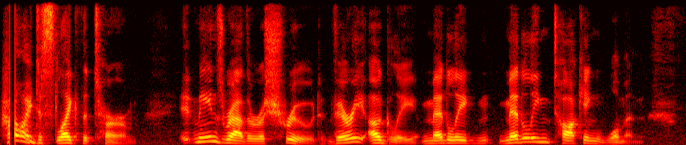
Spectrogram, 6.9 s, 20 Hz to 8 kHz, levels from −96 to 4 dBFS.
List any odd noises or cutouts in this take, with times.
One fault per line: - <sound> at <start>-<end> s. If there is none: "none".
- dropout at 0.1-0.2 s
